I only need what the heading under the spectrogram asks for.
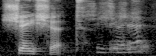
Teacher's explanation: sheshet, accents on the first syllable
